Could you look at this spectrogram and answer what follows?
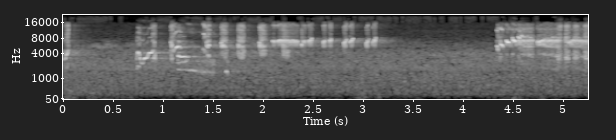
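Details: Orange-headed thrush (anis merah) lure recording intended to stir birds into song: harsh, rapid chattering and clipped high notes in irregular bursts, then a dense scratchy burst near the end.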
